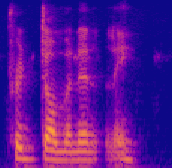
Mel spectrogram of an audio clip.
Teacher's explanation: So dominant is that word there, and it's the same emphasis. We keep the emphasis on the dom, predominantly.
